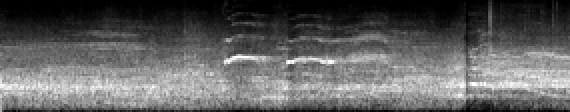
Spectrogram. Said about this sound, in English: The cheers will only get louder for the Vancouver Giants, who are off to their best start in a decade.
